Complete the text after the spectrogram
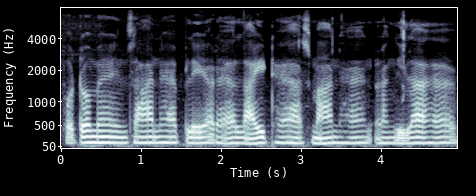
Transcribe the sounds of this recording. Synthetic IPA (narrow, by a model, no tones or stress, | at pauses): fo̰ːʈomẽɪnsaːnɦɛpleːjə̰ɾɦɛlaːɪʈɦɛaːsmaːnɦɛɾə̃ŋɡilaɦɛː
